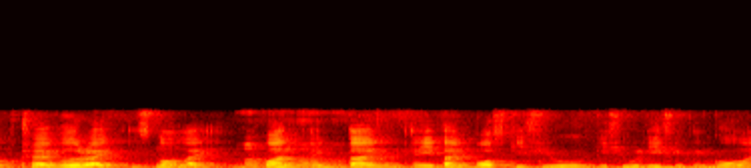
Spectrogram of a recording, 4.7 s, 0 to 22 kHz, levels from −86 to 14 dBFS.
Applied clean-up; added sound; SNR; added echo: none; none; none; none.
